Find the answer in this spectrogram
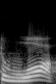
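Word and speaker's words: walk: cannot এরকম ভাবে okay I cannot ওয়াক এখানে এল সাইলেন্ট ওকে বাট কিন্তু তবুও আই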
